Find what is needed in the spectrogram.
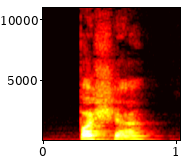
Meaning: pasha
- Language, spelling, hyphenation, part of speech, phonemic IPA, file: Dutch, pasja, pa‧sja, noun, /ˈpaː.ʃaː/, Nl-pasja.ogg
